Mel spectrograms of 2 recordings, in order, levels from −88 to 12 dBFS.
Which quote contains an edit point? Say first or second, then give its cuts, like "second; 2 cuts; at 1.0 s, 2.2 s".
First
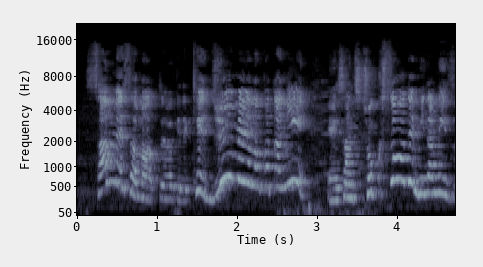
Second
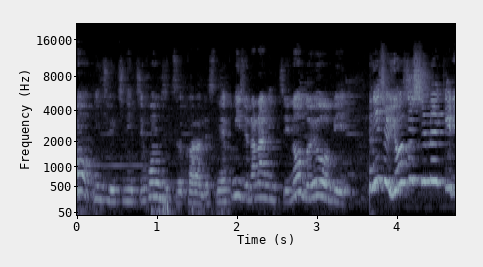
second; 1 cut; at 3.7 s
